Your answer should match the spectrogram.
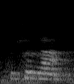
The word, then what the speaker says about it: सुषुम्ना: ऐसे कहते हैं - कोई सुषुम्ना कहते हैं कोई (अस्पष्ट) कहते हैं तरह तरह से इसके प्रोनन्सिएशन्स हैं लेकिन सुषुम्ना इसका सही माने में प्रोनन्सिएशन है जो कि आप मंत्र में भी उच्चारण कर पायेंगे।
